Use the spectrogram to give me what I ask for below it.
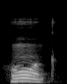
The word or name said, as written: hoank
